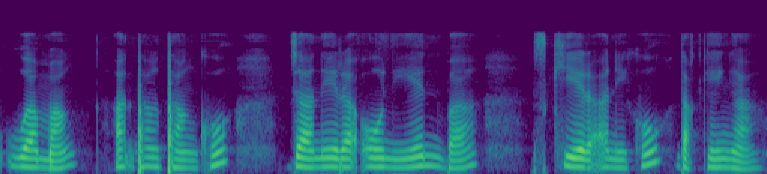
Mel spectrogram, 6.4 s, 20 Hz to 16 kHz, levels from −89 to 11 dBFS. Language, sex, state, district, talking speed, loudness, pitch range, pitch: Garo, female, Meghalaya, West Garo Hills, 65 wpm, -20 LUFS, 165-200 Hz, 180 Hz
